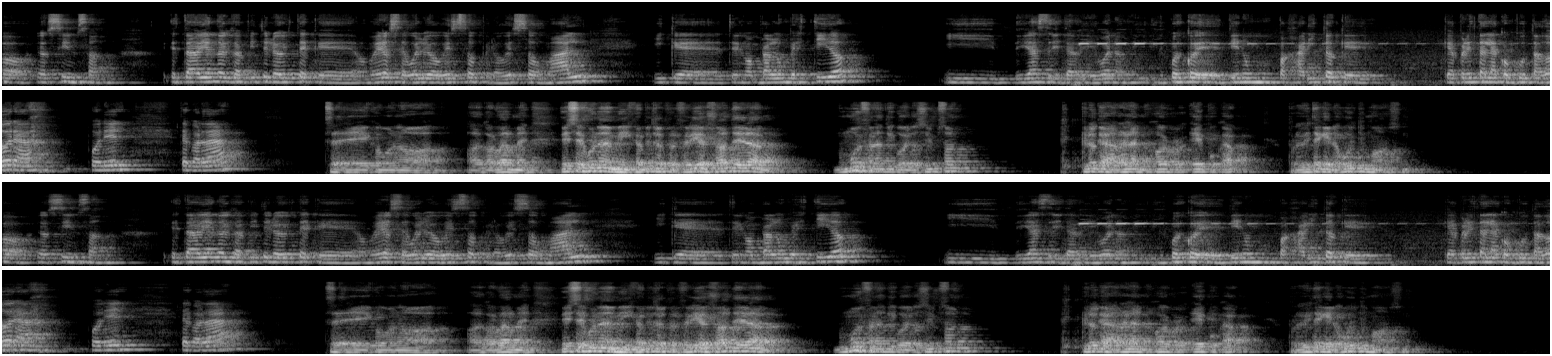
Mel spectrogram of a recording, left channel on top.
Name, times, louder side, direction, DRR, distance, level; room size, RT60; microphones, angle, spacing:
voice 1, 0.0-1.4 1.7-8.5 9.4-13.8 14.4-16.0 16.4-17.8, left 2 dB, 50° left, 6 dB, 5.2 m, -25 dB
sound 1, 10.7-15.7, left 2 dB, 15° left, 1.4 m, -29 dB
voice 2, 18.7-23.2 23.8-25.1 26.3-27.9 28.3-29.5, equal, 90° left, -1 dB, 7.5 m, -20 dB
27.5 x 16.5 x 7.4 m, 0.65 s
head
